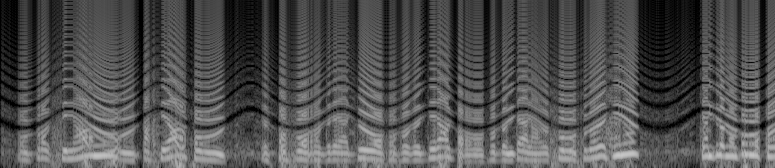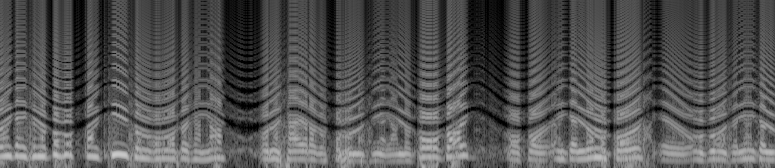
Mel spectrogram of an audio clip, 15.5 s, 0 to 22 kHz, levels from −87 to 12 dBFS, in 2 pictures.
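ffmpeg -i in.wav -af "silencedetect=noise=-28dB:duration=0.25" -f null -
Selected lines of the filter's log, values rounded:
silence_start: 2.24
silence_end: 2.62 | silence_duration: 0.38
silence_start: 6.38
silence_end: 7.00 | silence_duration: 0.62
silence_start: 9.98
silence_end: 10.35 | silence_duration: 0.36
silence_start: 12.43
silence_end: 12.82 | silence_duration: 0.40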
